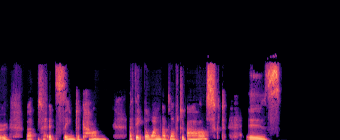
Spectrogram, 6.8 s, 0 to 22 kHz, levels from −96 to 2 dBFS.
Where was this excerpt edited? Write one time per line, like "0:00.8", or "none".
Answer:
0:01.1
0:02.5
0:03.3
0:03.7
